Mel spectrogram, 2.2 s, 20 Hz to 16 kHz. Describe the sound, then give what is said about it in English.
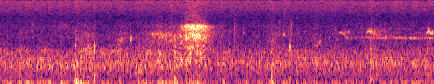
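Footsteps on a treadmill set to 3.5 mph at a 3% grade: a steady walking rhythm of soft, muffled thuds over a constant whir. “Treadmill is such a workout.”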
